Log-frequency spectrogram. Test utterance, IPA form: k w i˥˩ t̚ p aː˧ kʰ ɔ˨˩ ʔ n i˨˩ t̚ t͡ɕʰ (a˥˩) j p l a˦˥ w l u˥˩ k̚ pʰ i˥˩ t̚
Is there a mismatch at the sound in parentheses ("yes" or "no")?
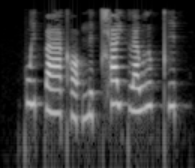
no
